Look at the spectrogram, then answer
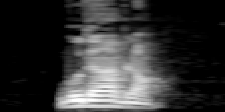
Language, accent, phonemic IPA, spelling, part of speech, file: French, France, /bu.dɛ̃ blɑ̃/, boudin blanc, noun, LL-Q150 (fra)-boudin blanc.wav
- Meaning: white pudding; a kind of sausage made with milk, bread or flour, often onions and meat from pork, veal, poultry, etc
